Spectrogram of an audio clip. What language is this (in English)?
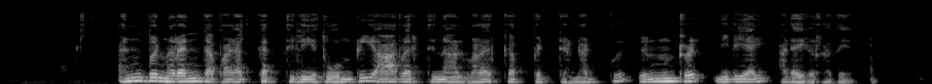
Tamil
